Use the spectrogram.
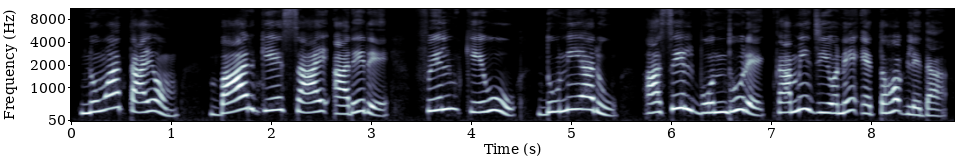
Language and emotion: Santali, neutral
